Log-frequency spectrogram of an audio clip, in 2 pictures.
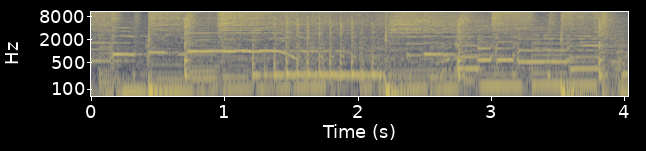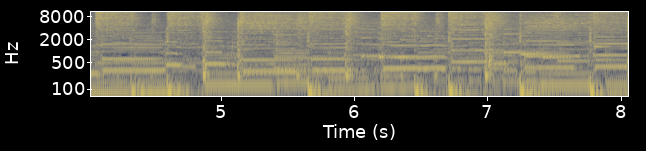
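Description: A live rock band playing an instrumental jam: a drum kit keeps a busy beat under bass and quick guitar lines. A sustained high note comes in about a second in and wavers as it fades.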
